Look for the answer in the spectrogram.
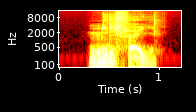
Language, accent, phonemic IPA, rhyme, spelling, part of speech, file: French, France, /mil.fœj/, -œj, mille-feuille, noun, LL-Q150 (fra)-mille-feuille.wav
- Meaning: 1. mille-feuille, vanilla slice 2. something layered, entangled and complex 3. common yarrow, yarrow, milfoil (Achillea millefolium)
